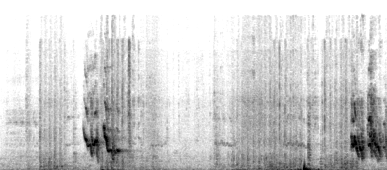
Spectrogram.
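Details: A happy budgerigar gives two brief bursts of high, scratchy warbling chirps about two and a half seconds apart, with wing flutters and soft thumps in between.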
